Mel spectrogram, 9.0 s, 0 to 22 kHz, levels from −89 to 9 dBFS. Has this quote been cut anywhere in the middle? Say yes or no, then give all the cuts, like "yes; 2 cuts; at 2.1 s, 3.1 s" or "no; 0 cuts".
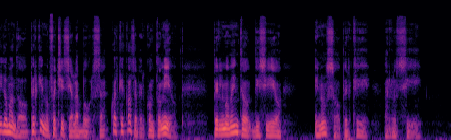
no; 0 cuts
